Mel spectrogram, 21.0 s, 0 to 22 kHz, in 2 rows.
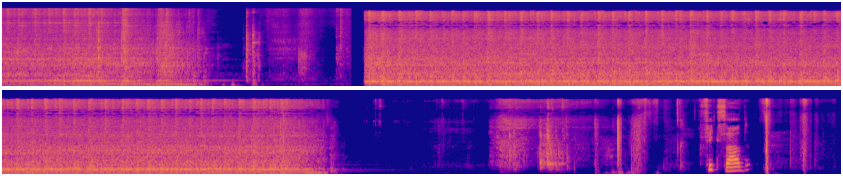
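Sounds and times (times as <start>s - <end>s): snowmobile engine idling: 0.0s - 2.5s, 4.6s - 14.7s.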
